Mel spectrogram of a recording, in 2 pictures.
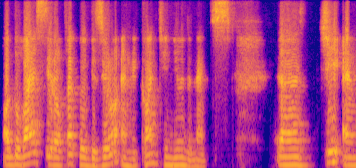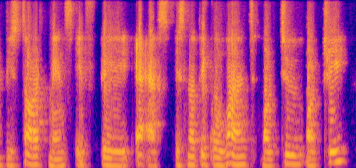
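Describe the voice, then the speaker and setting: A man's voice: medium pitch, moderate pace, warm tone, low-quality recording. A young man from Indonesia, a student, methodically explaining code step by step in a class presentation. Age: young adult.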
